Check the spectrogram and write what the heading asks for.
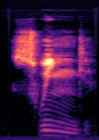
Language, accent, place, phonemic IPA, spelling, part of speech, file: French, France, Lyon, /swiŋ/, swing, noun, LL-Q150 (fra)-swing.wav
- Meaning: swing; several senses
